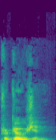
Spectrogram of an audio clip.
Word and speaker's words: Prigozhin: So I believe his name is pronounced Prigozhin. Yes.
